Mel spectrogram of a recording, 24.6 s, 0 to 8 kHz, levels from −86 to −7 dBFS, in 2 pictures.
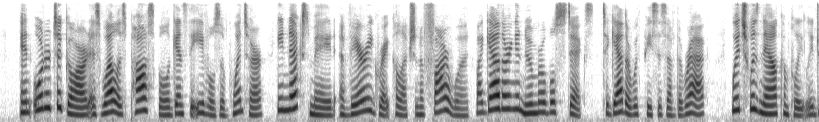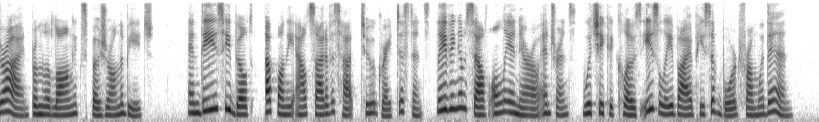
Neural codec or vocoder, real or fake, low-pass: none; real; 7.2 kHz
